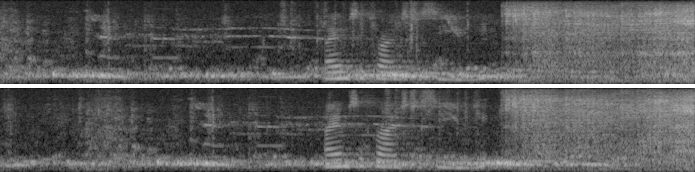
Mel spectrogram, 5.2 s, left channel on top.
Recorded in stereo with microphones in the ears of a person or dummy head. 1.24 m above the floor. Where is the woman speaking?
30° right (ahead or behind), 1.1 m.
